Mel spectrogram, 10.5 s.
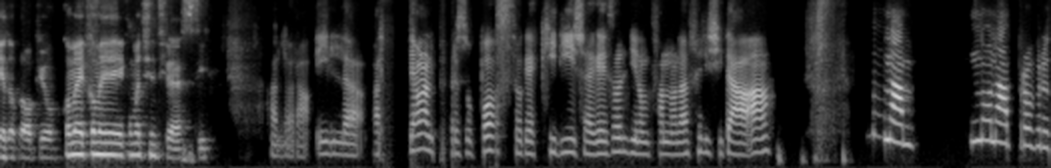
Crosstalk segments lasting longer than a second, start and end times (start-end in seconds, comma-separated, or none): none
